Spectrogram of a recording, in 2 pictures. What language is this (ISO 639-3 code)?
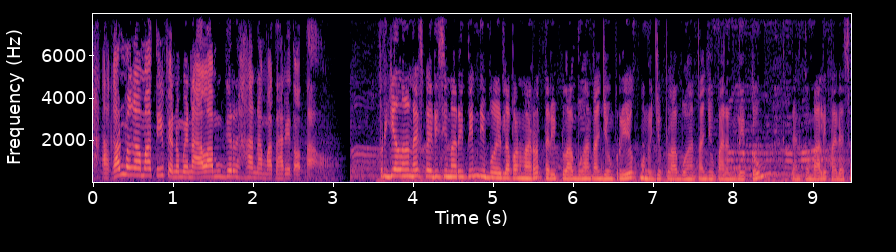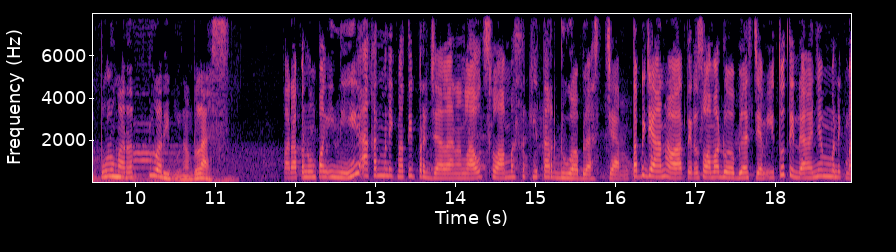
ind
